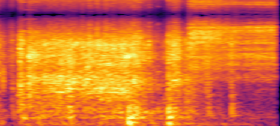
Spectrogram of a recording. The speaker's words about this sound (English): Into the elevator.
